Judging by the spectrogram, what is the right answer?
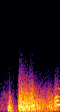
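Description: A sharp gunshot in a western movie, two quick loud bangs with a rolling echo that decays over about a second, heard close and alone.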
